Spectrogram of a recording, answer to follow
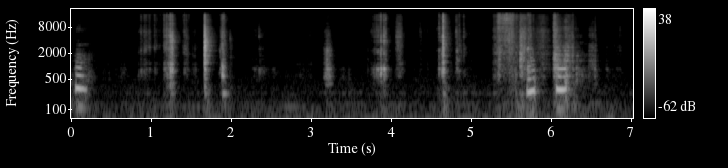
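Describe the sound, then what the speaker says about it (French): Scissors snip a small square corner of paper at an angle while making a box, giving quiet, close, crisp cutting clicks in uneven bursts with soft handling noises between. "Et c'est le côté que je coupe, le petit carré du coin que je coupe en biais."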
